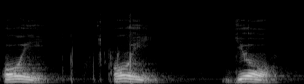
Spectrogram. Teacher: Se pronuncia con una I, pero en algunos casos con D del portugués.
